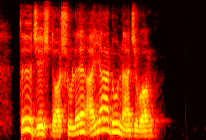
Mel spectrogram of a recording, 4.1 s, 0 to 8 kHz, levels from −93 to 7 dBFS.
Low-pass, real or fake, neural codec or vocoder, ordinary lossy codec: 7.2 kHz; real; none; Opus, 24 kbps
